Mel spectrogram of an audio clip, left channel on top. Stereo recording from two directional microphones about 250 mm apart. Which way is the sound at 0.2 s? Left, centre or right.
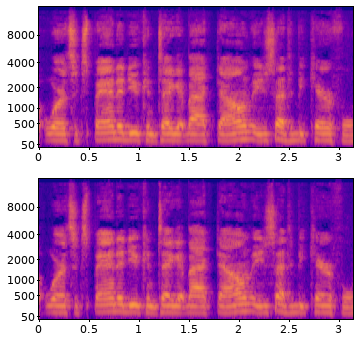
Centre.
